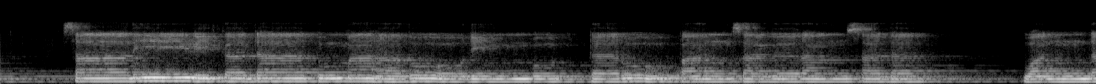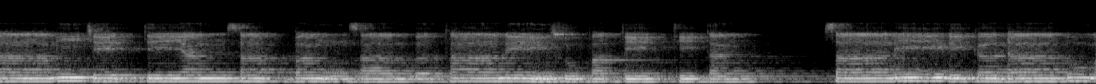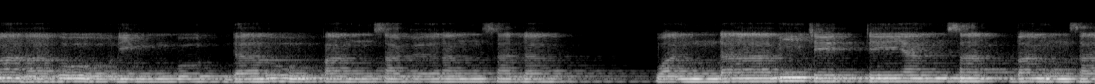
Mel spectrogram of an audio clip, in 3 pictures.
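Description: Buddhist chanting in long melodic phrases of about nine seconds each, with a brief pause for breath between phrases, three times.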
